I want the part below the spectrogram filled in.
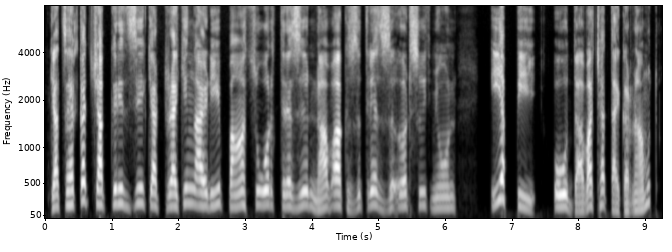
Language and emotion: Kashmiri, neutral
